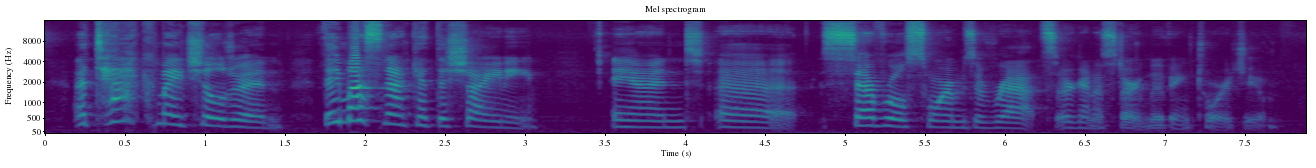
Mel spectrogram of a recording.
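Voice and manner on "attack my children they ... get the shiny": loud, high screeching rat-creature voice. Game master voices a greedy creature as the players enter, screeching. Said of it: "he screeches".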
